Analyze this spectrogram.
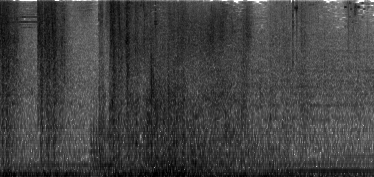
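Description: A loud energy blast roars and crackles.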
